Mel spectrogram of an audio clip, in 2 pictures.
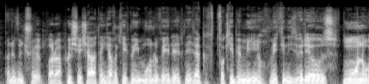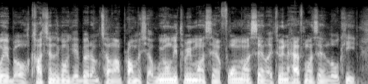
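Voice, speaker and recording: A man's voice: mid-range voice, flat delivery, racing, few pauses, dark tone, dry recording. A man vlogging from the gym, coaching viewers through a back workout in a laid-back, slangy way, a little out of breath. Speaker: fitness vlogger. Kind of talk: casual gym vlog talk to camera.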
